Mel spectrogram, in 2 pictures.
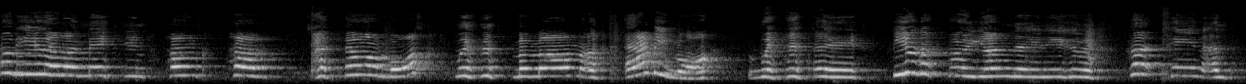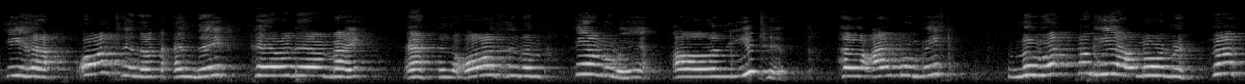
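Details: Dysarthria in a speaker with cerebral palsy.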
